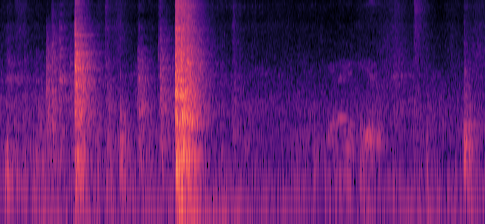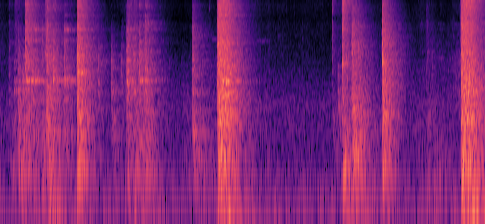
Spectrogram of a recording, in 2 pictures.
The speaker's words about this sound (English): That's me just set the crossover back to normal and pulled the signal off for the engines to get back onto the main platform to be coupled to their train.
